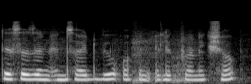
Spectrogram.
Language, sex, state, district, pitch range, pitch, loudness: English, female, Assam, Kamrup Metropolitan, 215-235 Hz, 225 Hz, -16 LUFS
